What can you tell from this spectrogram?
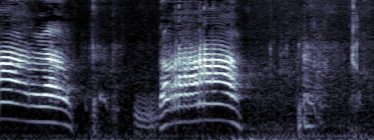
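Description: A cat lets out two loud, drawn-out yowling meows as a treat is taken away from it, each bending in pitch, with a short pause between them and a faint trailing sound at the end.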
